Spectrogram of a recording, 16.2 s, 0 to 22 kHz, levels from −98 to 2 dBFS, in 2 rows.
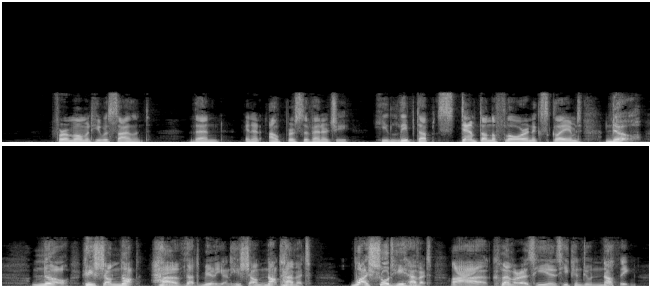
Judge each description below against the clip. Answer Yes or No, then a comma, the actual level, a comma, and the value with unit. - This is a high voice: No, low, 125 Hz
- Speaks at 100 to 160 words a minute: No, average, 180 wpm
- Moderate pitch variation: Yes, average, 4.0 semitones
